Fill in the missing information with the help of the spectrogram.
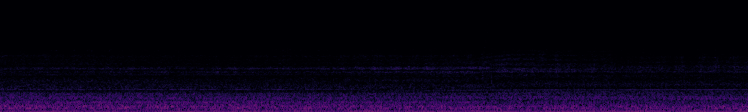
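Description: Steady low mechanical rumble with a constant low hum, like distant engines and machinery, unchanging throughout.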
